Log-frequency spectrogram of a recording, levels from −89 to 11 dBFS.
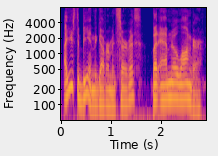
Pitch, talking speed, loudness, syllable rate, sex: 120 Hz, 245 wpm, -17 LUFS, 6.6 syllables/s, male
